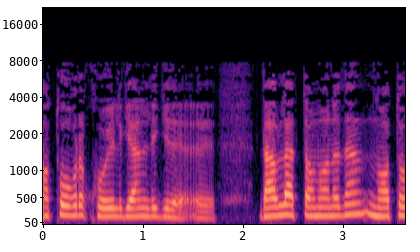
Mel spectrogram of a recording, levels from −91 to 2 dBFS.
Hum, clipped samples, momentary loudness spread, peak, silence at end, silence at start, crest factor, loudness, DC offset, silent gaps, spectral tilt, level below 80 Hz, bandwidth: none; under 0.1%; 9 LU; -4 dBFS; 0 s; 0 s; 16 dB; -20 LUFS; under 0.1%; none; -7 dB/octave; -60 dBFS; 8 kHz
